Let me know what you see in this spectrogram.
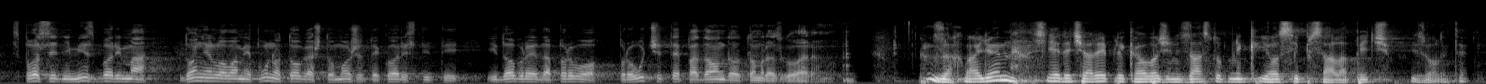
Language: Croatian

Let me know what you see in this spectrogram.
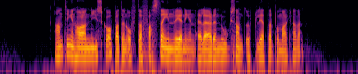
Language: Swedish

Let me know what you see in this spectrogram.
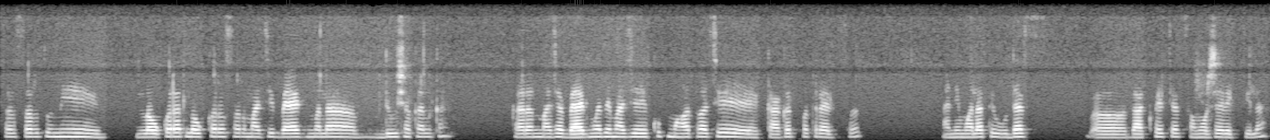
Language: Marathi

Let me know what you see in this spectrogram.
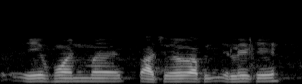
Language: Gujarati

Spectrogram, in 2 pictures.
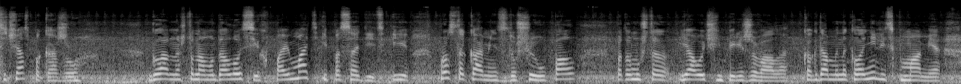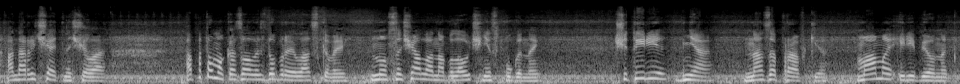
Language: Russian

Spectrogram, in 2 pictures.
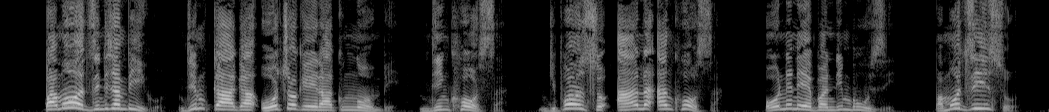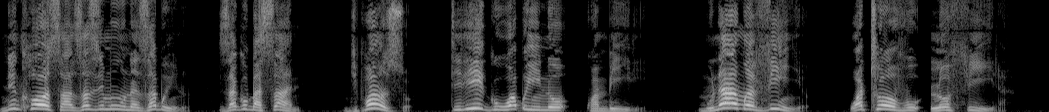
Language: Nyanja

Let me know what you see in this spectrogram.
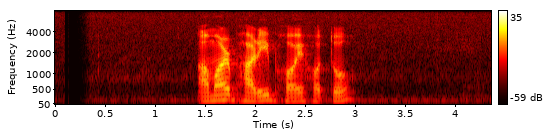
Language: Bangla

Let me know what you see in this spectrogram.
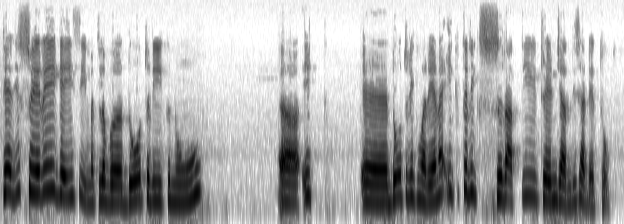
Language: Punjabi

